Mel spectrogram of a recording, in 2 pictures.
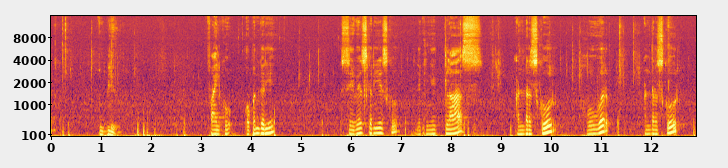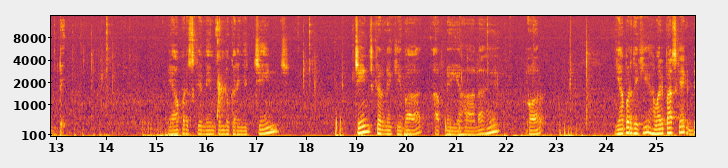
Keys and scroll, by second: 2.7 ctrl+s, 5.4 ctrl+Tab, 6.2 alt+f, 6.3 alt+移, 14.0 ctrl+c, 18.1 ctrl+v, 21.7 ctrl+c, 22.3 ctrl+a.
